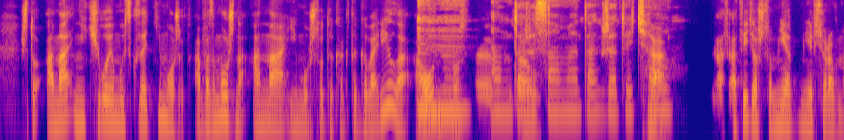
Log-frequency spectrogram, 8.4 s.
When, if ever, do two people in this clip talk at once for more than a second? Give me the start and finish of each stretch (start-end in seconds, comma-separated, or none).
4.2-5.4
